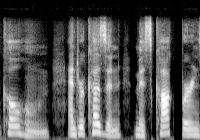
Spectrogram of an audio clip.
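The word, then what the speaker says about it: Colquhoun: On the floor above us are Miss Kolkun Kohhun and her cousin Miss Cochburn Sinclair Coburn Sincler.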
